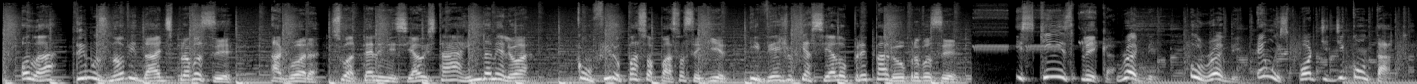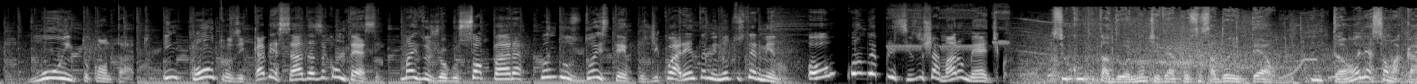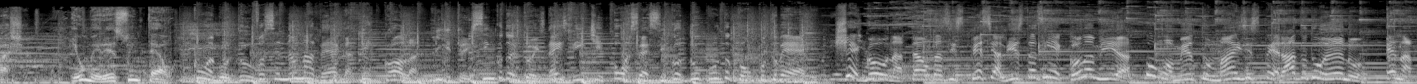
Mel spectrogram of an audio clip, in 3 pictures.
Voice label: casual

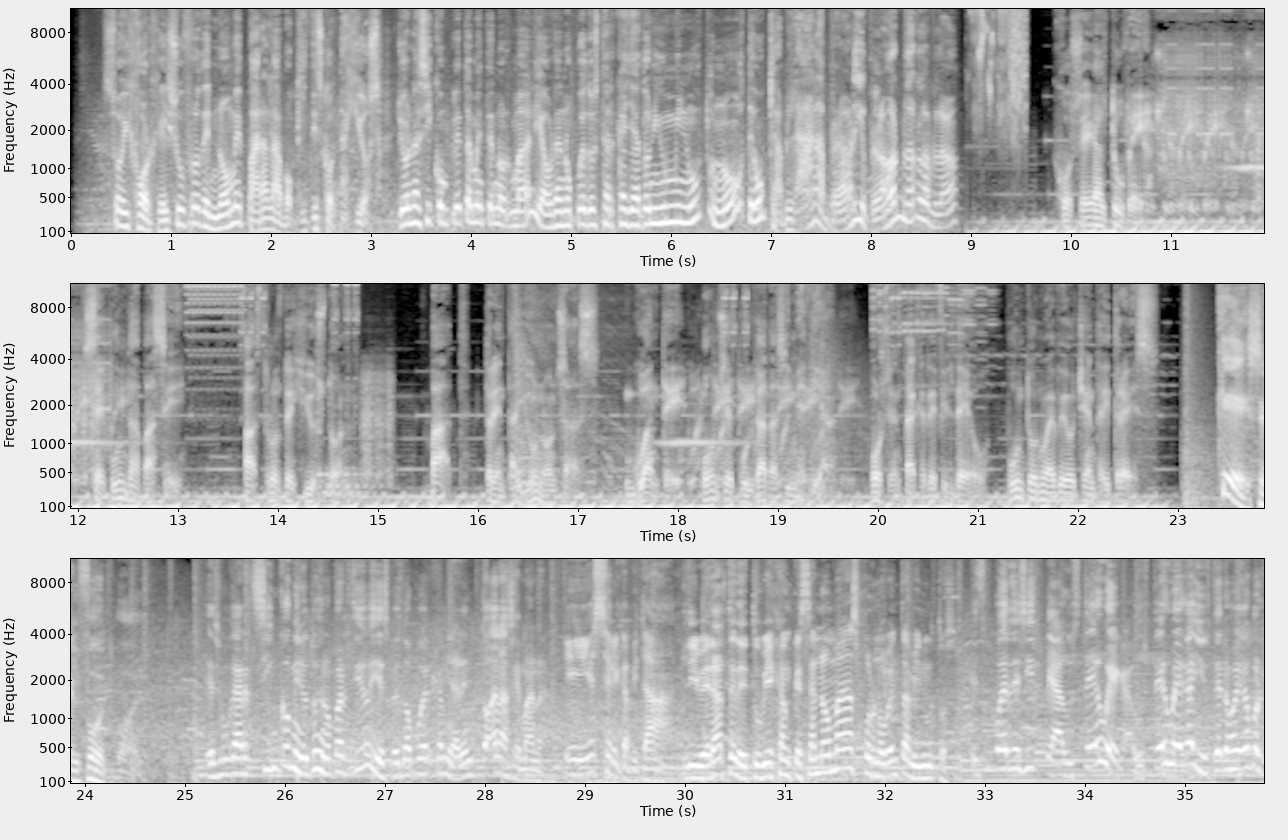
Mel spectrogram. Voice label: CHARACTERS SPA

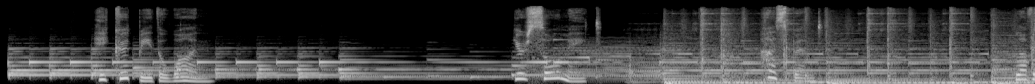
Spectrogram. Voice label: American English Emotional TVC; Crest Care

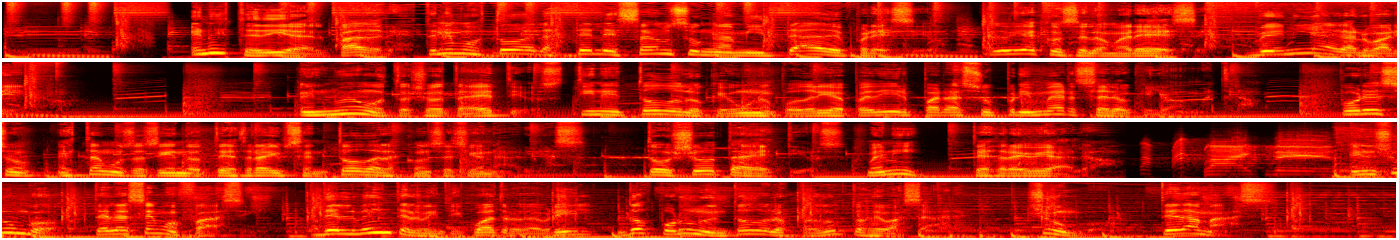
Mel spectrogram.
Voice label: Argentinian Accent Commercial

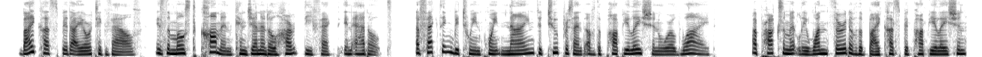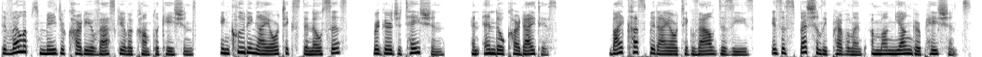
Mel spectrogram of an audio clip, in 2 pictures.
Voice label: Medical Explainer; Bicuspid Heart Valve

